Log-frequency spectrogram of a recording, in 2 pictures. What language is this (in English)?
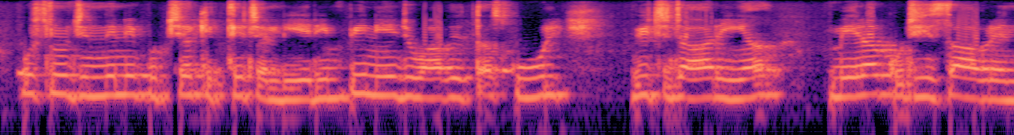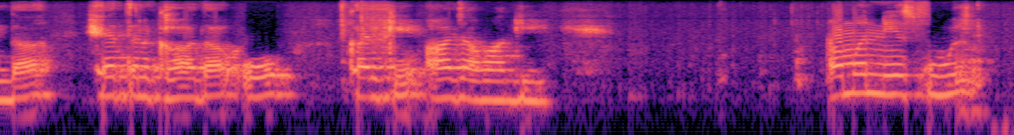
Punjabi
